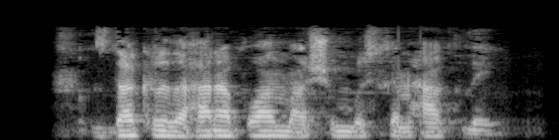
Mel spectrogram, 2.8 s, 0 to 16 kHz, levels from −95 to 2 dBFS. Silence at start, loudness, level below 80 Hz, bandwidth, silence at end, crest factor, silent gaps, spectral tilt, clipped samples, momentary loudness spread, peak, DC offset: 0.3 s; -19 LUFS; -56 dBFS; 7.8 kHz; 0.3 s; 18 dB; none; -5.5 dB/octave; under 0.1%; 14 LU; -2 dBFS; under 0.1%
